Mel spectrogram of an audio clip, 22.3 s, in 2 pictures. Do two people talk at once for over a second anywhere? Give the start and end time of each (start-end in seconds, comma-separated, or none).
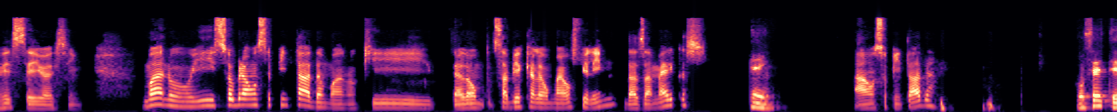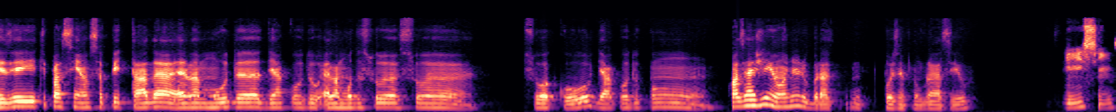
none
